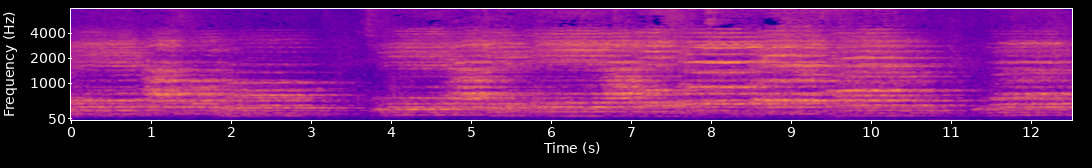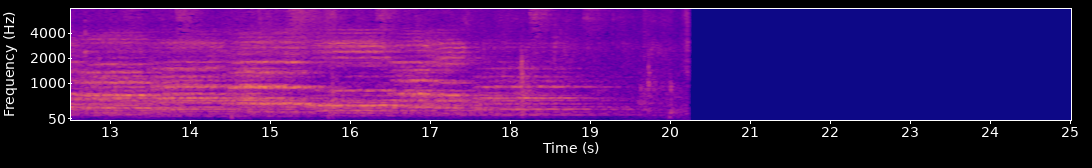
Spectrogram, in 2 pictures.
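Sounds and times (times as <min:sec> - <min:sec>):
scout choir singing: 0:00.0 - 0:19.6.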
